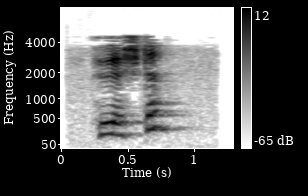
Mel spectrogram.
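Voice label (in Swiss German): "hueschte", Alsatian; medecine; tousser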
